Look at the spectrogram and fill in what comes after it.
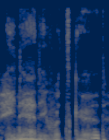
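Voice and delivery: whispered, breathy, flirty and seductive. Showing friends how she talks to men, the speaker demonstrates a flirty seductive voice. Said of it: "Like that".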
